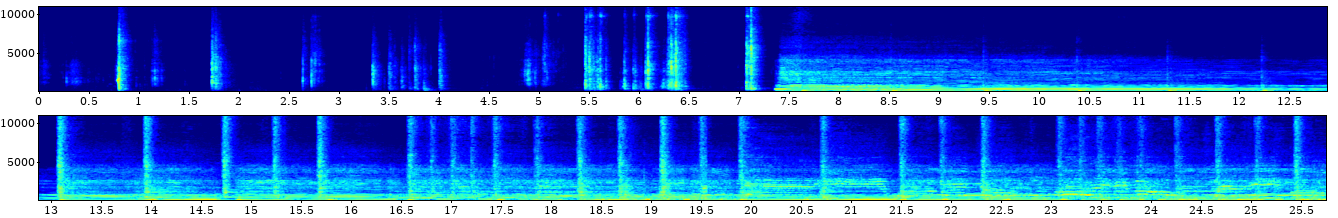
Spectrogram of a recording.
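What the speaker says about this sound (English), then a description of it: "I'm also going to be playing this on the very same model practice amp." An electric guitar runs through a small practice amp playing a riff. A few sharp clicks and taps come first, then a dense, raw, distorted chord riff starts and grows fuller partway through, loud and close.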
